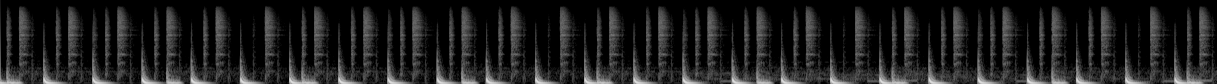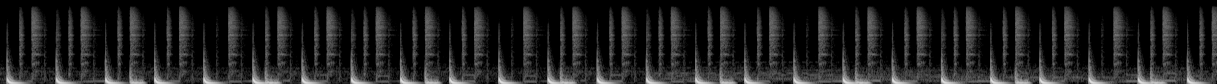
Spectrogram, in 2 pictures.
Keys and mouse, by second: 0.4-1.6 alt+drag, 1.9 alt+middle click, 2.4 alt+middle drag, 3.1-3.6 alt+drag, 4.7 alt+middle click, 5.3 alt+middle click, 5.8 alt+middle click, 11.6-14.0 drag, 15.2-19.9 drag.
